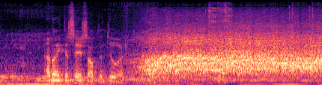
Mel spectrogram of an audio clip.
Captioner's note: crowd cheering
